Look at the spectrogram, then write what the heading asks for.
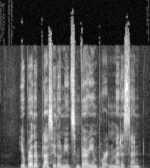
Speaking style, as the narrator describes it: he said quickly

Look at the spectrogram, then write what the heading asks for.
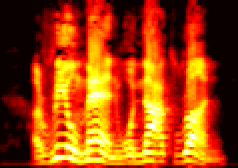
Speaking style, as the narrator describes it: Sun Ce shouted

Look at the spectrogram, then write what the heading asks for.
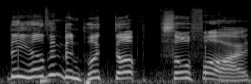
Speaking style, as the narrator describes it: the approaching policeman grumbled

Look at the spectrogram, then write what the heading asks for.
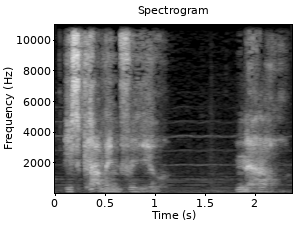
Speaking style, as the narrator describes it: she says now in a hoarse, quavering voice

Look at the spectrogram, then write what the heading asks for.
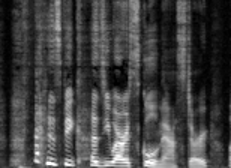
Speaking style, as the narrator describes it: laughed Mrs

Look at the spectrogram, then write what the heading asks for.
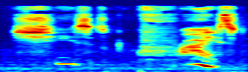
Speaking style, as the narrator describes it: Daryl breathed

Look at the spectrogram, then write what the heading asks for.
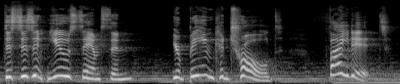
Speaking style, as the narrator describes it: Ingrid shouted

